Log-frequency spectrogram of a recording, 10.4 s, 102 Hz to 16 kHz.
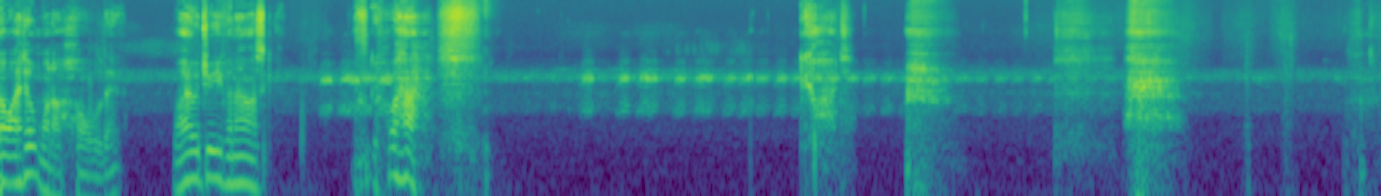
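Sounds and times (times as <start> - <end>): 
speech: 0.0 - 3.7
frog croaking: 0.0 - 10.3.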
